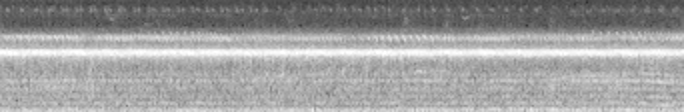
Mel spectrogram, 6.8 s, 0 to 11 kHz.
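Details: Cicadas calling at dusk in Gippsland, Australia, captured as a 3D sound ambience: a steady, shrill, high buzzing drone with a fast pulsing texture that runs unbroken throughout.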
